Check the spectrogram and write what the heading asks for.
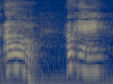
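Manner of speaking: high, sing-song imitation; mimicked rival woman. Rival hearing how many are left, high mimicking voice. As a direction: put on her high "oh, okay".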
